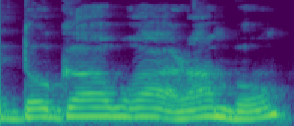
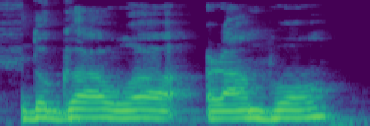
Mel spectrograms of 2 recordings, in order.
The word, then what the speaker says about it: Edogawa Ranpo: different and very disturbing dogawa rambo is a pseudonym for japanese author it's the japanese way of pronouncing edgar allen poe so it's probably and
